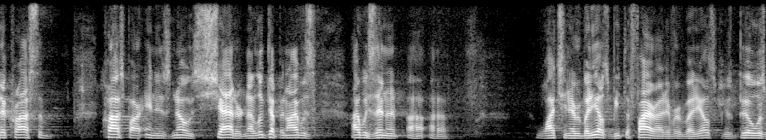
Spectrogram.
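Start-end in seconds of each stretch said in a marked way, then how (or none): none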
